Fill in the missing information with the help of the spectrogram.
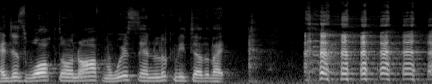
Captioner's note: laughing; sigh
